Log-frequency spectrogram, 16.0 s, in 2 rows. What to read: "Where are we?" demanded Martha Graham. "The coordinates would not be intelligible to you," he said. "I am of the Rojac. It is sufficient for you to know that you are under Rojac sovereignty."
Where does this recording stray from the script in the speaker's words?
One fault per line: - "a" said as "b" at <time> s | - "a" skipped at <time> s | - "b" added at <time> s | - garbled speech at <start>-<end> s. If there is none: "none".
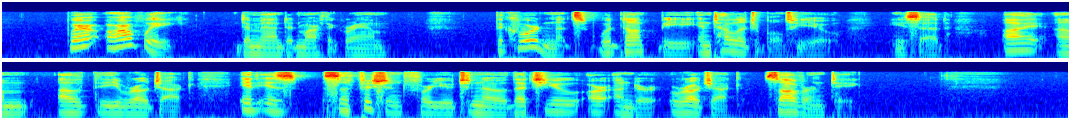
none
